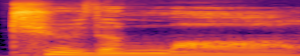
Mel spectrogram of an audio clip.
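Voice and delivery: put-on whisper. Retelling a student's reply to a question in class: imitating a whisper. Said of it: "this young lady whispered".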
